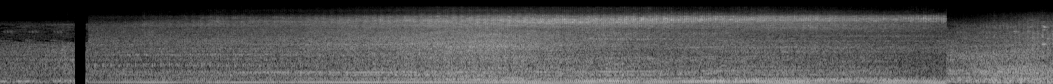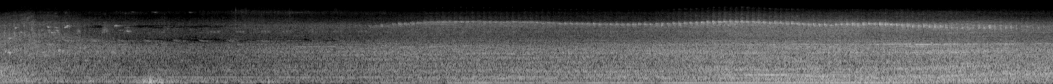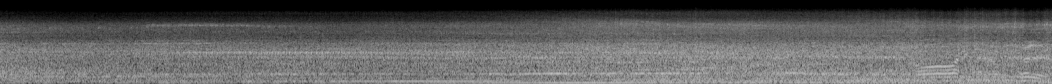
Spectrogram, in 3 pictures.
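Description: Diesel engines of loaded sugarcane trucks running as they approach and pass on the road, the sound growing louder in the second half as they come close. A high, wavering whistle rises over the engines partway through.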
